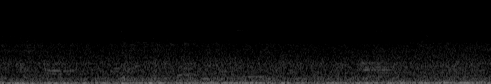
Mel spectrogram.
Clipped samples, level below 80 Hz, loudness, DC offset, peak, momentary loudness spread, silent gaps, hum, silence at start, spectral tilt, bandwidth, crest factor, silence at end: under 0.1%; -48 dBFS; -50 LUFS; under 0.1%; -34 dBFS; 3 LU; none; none; 0 s; -6.5 dB/octave; 9 kHz; 12 dB; 0 s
